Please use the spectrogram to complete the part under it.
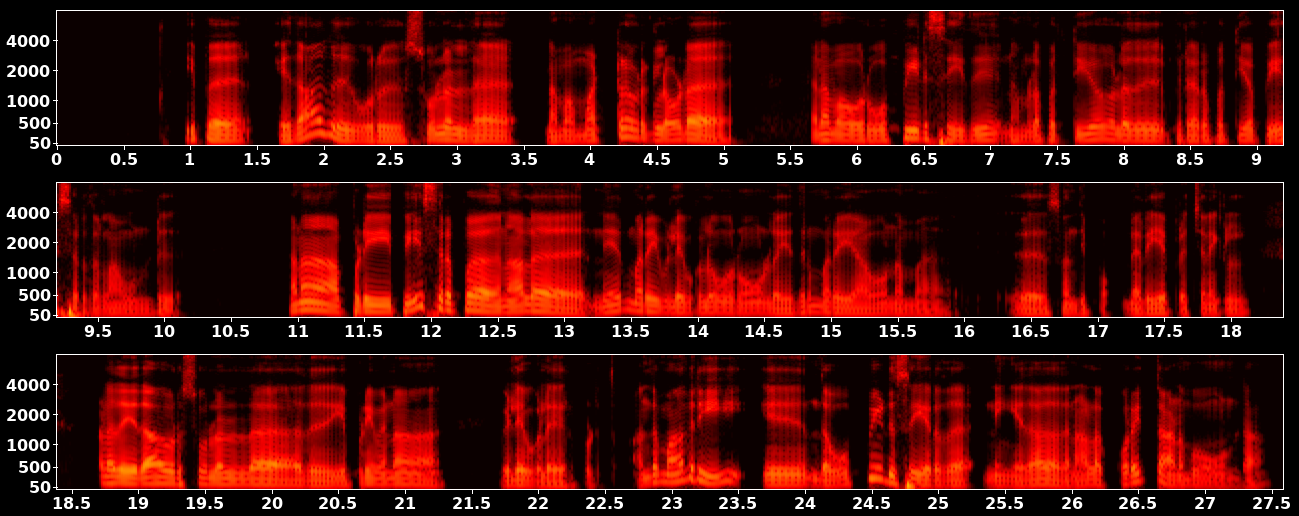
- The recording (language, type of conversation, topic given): Tamil, podcast, மற்றவர்களுடன் உங்களை ஒப்பிடும் பழக்கத்தை நீங்கள் எப்படி குறைத்தீர்கள், அதற்கான ஒரு அனுபவத்தைப் பகிர முடியுமா?
- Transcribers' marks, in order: tapping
